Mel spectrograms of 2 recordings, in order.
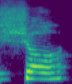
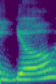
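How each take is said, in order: First: It begins with a sh sound, Argentine style. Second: It begins with a y sound.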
